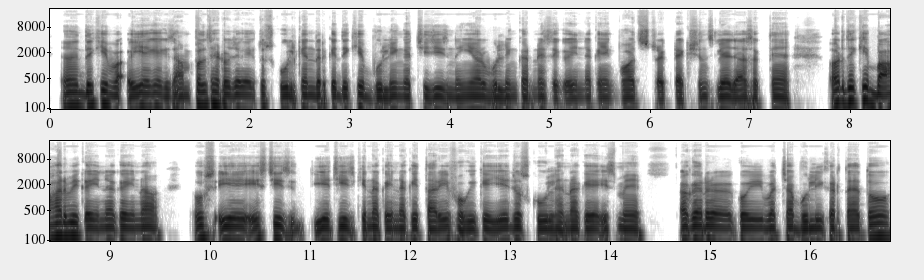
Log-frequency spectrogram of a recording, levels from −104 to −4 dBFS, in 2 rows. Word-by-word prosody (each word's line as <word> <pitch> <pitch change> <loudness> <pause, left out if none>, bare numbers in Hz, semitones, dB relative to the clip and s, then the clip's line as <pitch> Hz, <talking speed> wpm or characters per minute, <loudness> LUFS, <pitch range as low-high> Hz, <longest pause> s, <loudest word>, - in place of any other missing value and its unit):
अ, 120 +1 +4
देखिए 120 +3 +2
व 105 -1 0
ये 110 +4 +3
एक 110 - -1
एक्ज़ैंपल 100 +4 0
सेट 120 -1 +2
हो 105 - +3
जाएगा 105 0 +1
ये 105 - -4
तो 110 - -2
स्कूल 105 -3 -2
के 105 - -2
अंदर 105 0 0
के 105 - -1
देखिए 100 +2 -1
बुलिंग 95 +2 0
अच्छी 95 +1 -3
चीज़ 95 0 0
नहीं 95 0 -2
है। 100 - +1
और 95 - +2
बुलिंग 95 +1 -1
करने 95 0 -2
से 90 - -6
कहीं 85 +2 -3
न 90 0 -6
कहीं 90 0 -4
एक 90 - -9
बहुत 90 0 -1
स्ट्रिक्ट - - -5
एक्शंस 95 +1 -5
लिए 100 0 +4
जा 90 0 +1
सकते 95 -1 -4
हैं। 95 -2 +1 0.4
और 135 +2 +4
देखिए, 150 +1 +3
बाहर 115 +1 +4
भी 130 0 +4
कहीं 105 -4 +1
न 105 - +1
कहीं 105 -1 +1
ना 105 -1 +1 0.4
उस 115 +3 -2
ये - - +4 0.2
ये - - +1
इस 115 +4 -4
चीज़ 115 -4 0 0.2
ये 100 +4 +3
चीज़ 105 0 -1
की 100 - -1
ना 105 +1 +1
कहीं 95 0 -1
न 100 0 0
कहीं 100 +1 -1
तारीफ़ 100 +2 +1
होगी 95 0 +1
कि 100 - -1
ये 95 +2 +2
जो 105 +1 +1
स्कूल 95 0 -1
है 90 - +1
ना 95 +1 +1
के 95 +1 +1
इसमें, 95 0 -1 0.4
अगर 110 +1 +4 0.3
कोई 100 0 +3
बच्चा 100 +2 0
बुली 100 +1 +2
करता 100 0 -2
है 100 - +1
तो 120 - +5
100 Hz, 260 wpm, -21 LUFS, 95-110 Hz, 0.4 s, तो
